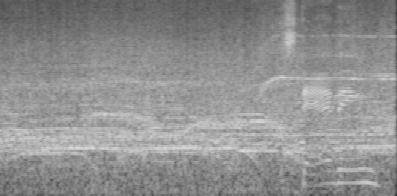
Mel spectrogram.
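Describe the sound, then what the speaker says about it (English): Studio audience of The Tonight Show with Jay Leno on its feet for Michael Jordan, a steady wash of applause and cheering close by, with a few louder shouts near the end. "Standing applause for the introduction."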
